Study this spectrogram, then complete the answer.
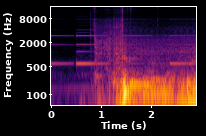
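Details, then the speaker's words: Turbocharged stick-shift car after the broken exhaust section was cut out and replaced with new pipe and clamps: starter whirr, then an even, steady low rumble with no leak, exhaust now exiting at the back; normal exhaust note after repair. "Oh yeah, it's a lot better. Obviously you can still hear it, but the exhaust goes out the back instead of being cut off right behind the driver's seat underneath where all the droning is."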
